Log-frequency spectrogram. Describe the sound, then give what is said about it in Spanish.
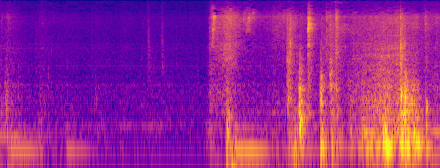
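A door is handled, rattling the scrap metal piled behind it in a burst of loose clattering, after a couple of seconds of low hum; several sharp clanks follow in quick succession. “No suena tu puerta. No, po. no suena. pero sí toda la chatarra que tengo atrás.”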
